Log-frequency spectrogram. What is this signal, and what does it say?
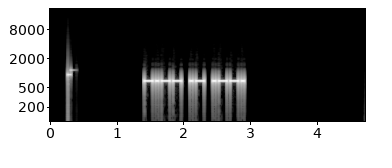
Morse code, heard as a keyed tone, about 28 wpm, 700 Hz. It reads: YAP
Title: USA Call Sign Postfixes - 3 Letters 28wpm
